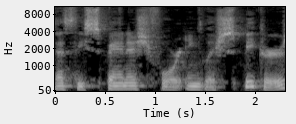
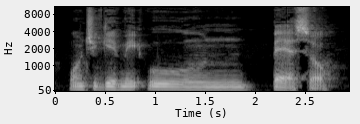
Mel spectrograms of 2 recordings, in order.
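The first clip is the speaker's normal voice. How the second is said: slow, drawn-out un in un beso. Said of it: "he's kinda dragging out the un".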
